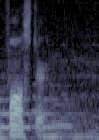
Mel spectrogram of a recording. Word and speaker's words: Foster: so it does I'm Foster I'll remember that easy because your name rhymes with fossil and your old thanks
